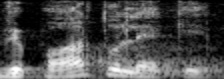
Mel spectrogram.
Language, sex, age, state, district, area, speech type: Punjabi, male, 45-60, Punjab, Patiala, urban, spontaneous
